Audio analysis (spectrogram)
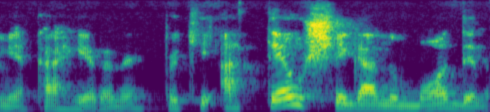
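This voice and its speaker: This man uses an ordinary speaking voice at a fairly low pitch. He talks at a moderate pace. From Brazil, Bragança Paulista (São Paulo state). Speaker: professional footballer. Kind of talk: interview. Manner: casual conversational.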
